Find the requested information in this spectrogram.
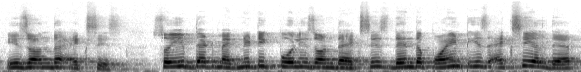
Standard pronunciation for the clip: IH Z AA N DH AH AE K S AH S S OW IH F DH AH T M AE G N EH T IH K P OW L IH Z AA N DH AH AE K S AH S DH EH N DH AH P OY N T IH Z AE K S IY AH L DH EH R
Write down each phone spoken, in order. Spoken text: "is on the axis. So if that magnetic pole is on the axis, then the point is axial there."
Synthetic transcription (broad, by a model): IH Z AA N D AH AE K S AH S S OW IH F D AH T M AE G N EH T IH K P OW L IH Z AA N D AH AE K S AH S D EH N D AH P OY N T IH Z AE K S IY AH L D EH R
